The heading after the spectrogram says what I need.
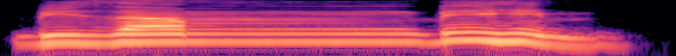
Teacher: নুন সাকিনের পরে বা এসেছে, তাই নুন সাকিনকে মিমের দ্বারা পরিবর্তন করে একালি পরিমাণ গুণনা করে পড়তে হবে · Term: ইখলাব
